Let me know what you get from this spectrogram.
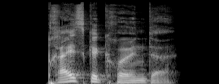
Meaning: inflection of preisgekrönt: 1. strong/mixed nominative/accusative feminine singular 2. strong nominative/accusative plural 3. weak nominative all-gender singular
- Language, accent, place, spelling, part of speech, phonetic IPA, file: German, Germany, Berlin, preisgekrönte, adjective, [ˈpʁaɪ̯sɡəˌkʁøːntə], De-preisgekrönte.ogg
